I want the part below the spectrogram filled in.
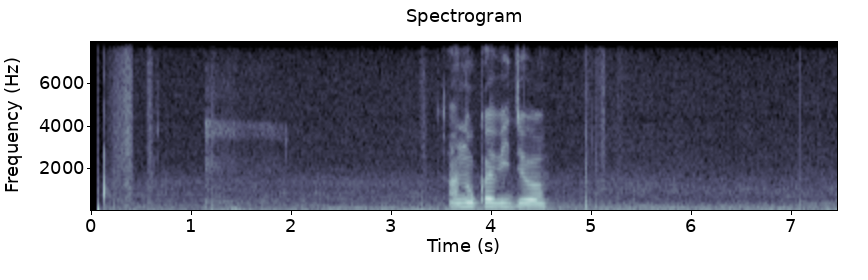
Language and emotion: Russian, neutral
